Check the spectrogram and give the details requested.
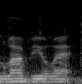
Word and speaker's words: LaViolette: I pronounce it LaViolette.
